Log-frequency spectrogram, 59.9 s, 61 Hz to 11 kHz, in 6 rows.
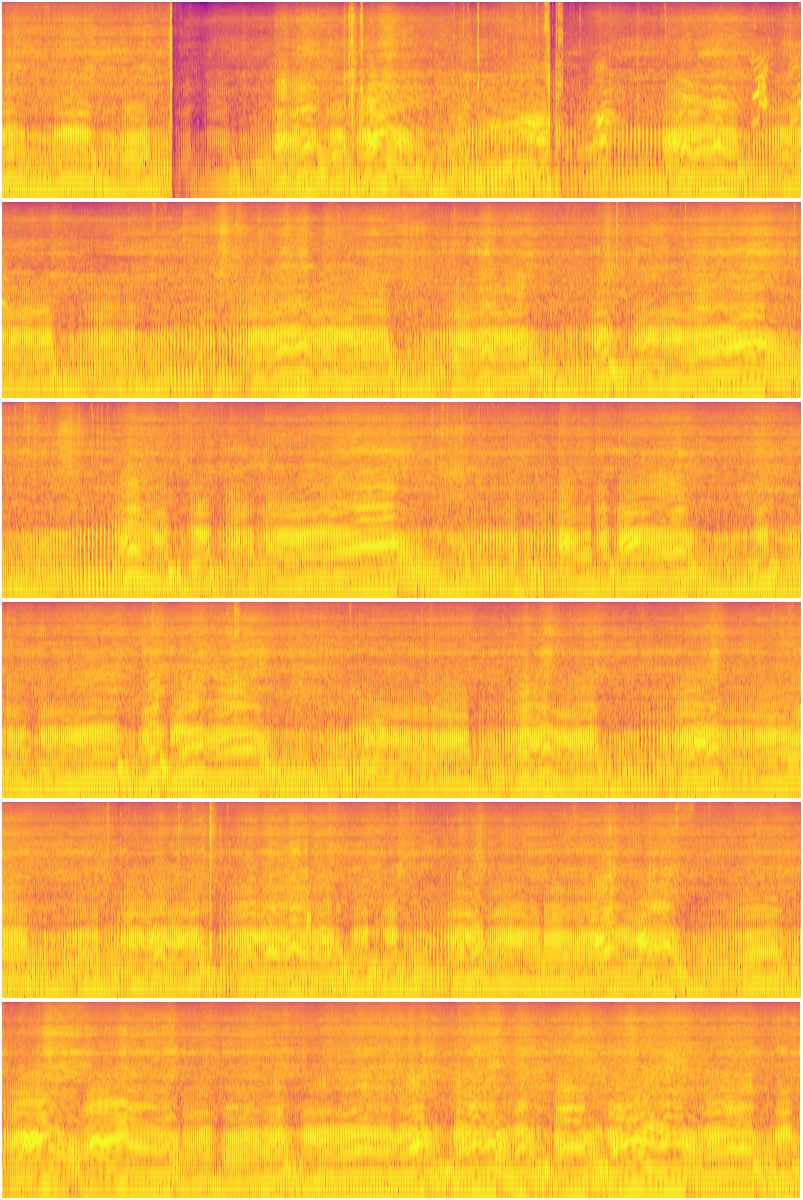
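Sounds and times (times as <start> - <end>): racing engine revving: 3.3 - 28.7.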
